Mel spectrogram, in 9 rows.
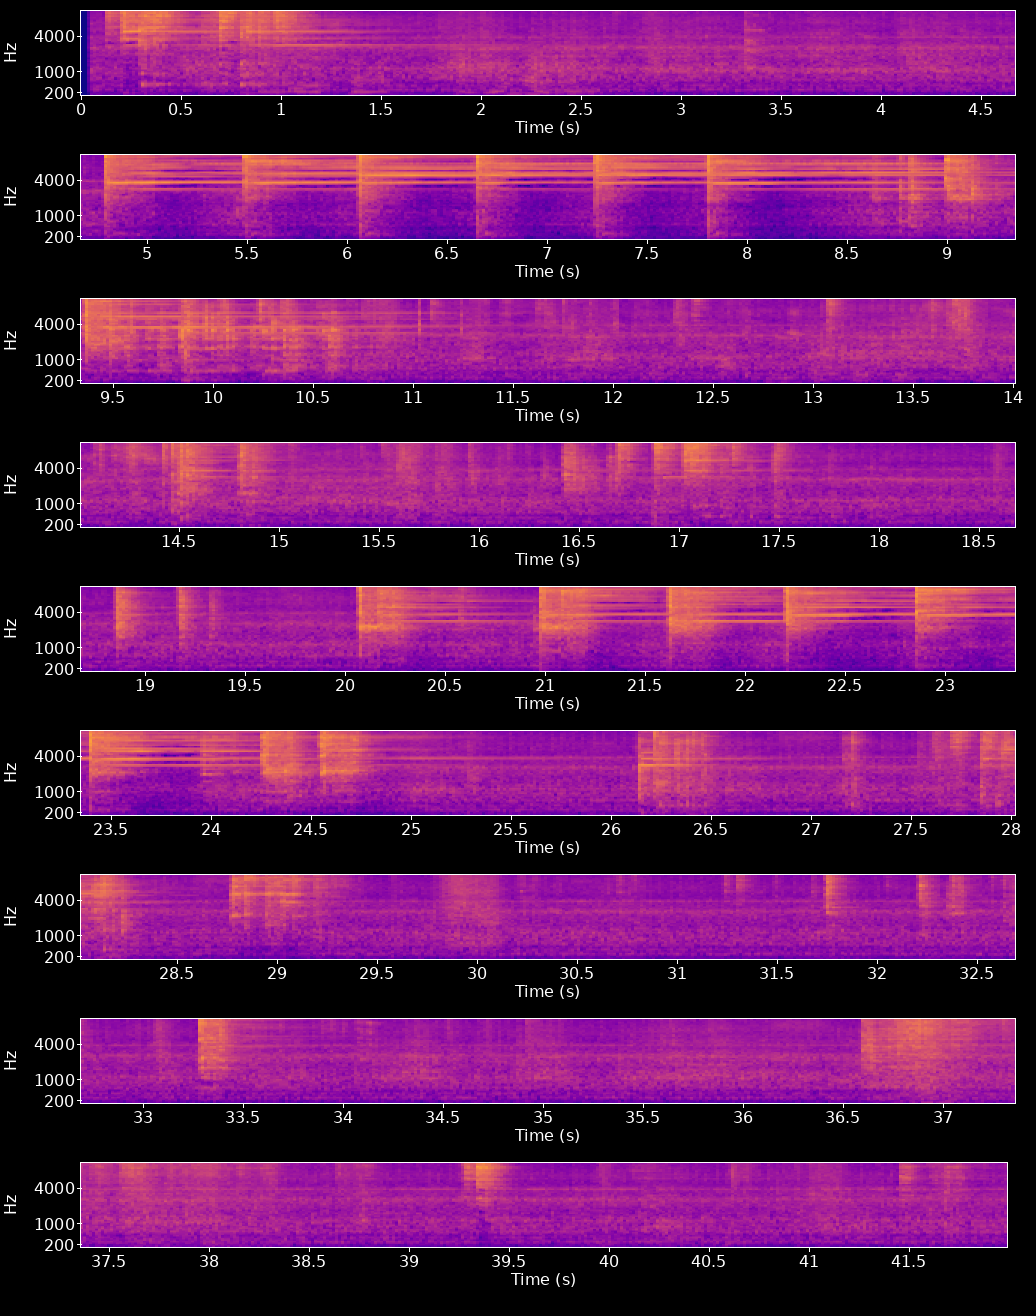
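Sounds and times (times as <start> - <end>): metal clinks on anvil: 0.1 - 1.6, 4.8 - 11.3
bright metallic ringing: 0.1 - 2.0, 4.8 - 12.0, 14.3 - 15.2, 20.0 - 27.0, 27.6 - 29.4
hammer striking punch on hot steel: 4.8 - 11.1, 20.1 - 25.1.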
